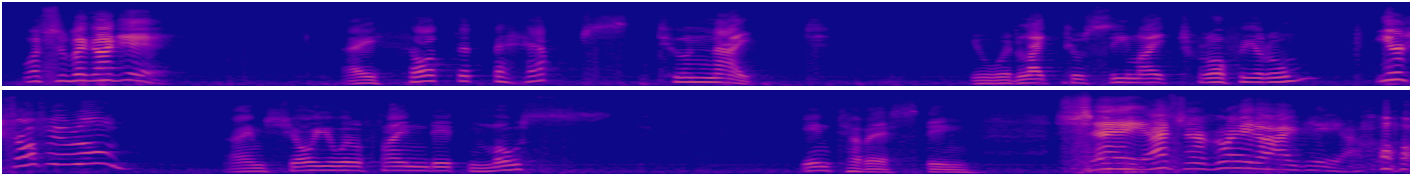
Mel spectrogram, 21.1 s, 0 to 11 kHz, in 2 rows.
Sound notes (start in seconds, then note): 11.3 slurring words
